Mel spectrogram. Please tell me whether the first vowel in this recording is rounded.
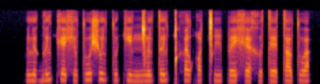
yes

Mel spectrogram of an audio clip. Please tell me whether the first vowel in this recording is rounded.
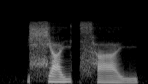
no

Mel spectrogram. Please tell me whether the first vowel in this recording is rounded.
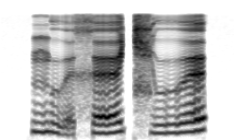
yes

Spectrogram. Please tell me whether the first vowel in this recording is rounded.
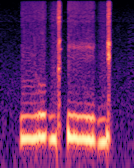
yes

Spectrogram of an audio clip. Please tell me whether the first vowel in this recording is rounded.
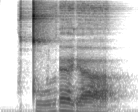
yes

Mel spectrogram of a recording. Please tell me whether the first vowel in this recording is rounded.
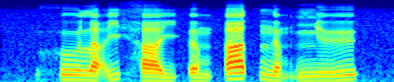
yes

